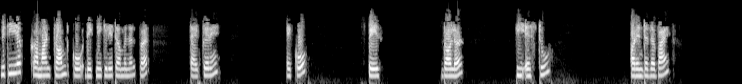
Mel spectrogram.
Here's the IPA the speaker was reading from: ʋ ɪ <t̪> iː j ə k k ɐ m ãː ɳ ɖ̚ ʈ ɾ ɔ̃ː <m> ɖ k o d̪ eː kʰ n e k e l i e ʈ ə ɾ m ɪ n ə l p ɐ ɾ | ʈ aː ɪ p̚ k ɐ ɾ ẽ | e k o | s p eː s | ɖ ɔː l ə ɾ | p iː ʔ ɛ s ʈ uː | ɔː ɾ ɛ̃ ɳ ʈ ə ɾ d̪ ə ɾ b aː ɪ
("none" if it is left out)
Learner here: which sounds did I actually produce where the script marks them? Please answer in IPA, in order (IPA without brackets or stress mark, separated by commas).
t̪, m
